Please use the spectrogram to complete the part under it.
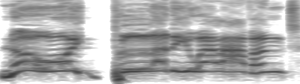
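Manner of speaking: very high, loud shouting. Reading a story aloud, Harry shouts back to Jim, shouting. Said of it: "Harry shouted back".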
